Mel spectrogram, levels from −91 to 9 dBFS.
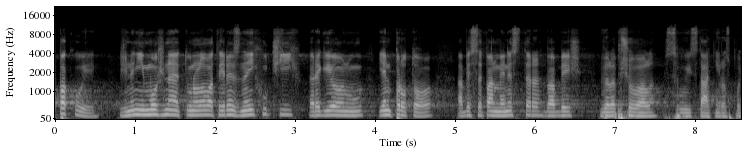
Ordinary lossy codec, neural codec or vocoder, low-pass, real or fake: Opus, 24 kbps; none; 9.9 kHz; real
